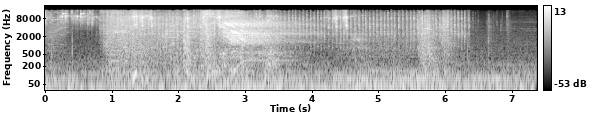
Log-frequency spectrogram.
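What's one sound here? Plastic bricks clatter as they snap together into a build.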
